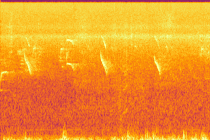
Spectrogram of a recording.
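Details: An osprey picked up by an acoustic detector in a Massachusetts backyard during spring migration gives faint, high, downslurred single-note chirps, about one every half to one second, over a steady low rumble of wind or background noise.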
